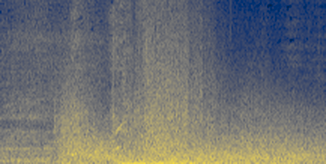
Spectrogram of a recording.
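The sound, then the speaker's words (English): A loud explosion bursts in after a brief lead-in and swells into a dense, rumbling roar that holds steady to the end, with no voices over it. “It explodes.”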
